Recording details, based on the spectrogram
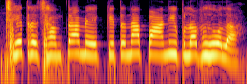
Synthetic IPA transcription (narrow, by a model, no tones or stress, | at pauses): t͡ʃʰet̪ɾət͡ʃʰəmt̪ameket̪napaniupləbd̪ʱɦola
